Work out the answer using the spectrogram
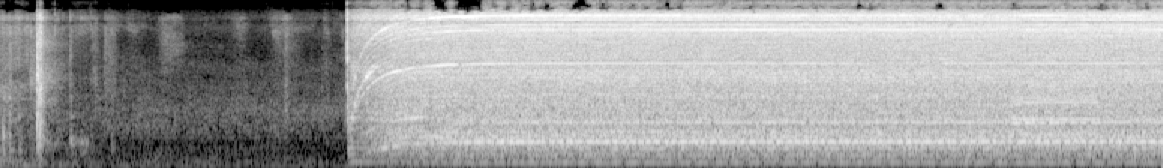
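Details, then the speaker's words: Bissell CleanView vacuum with its original motor, belt and brush roll refitted, before motor replacement: after quiet handling, the motor starts with a loud, harsh roar and a steady high whine, rough and tired; diagnosed as a bad motor. "yep bad motor simple enough to fix"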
